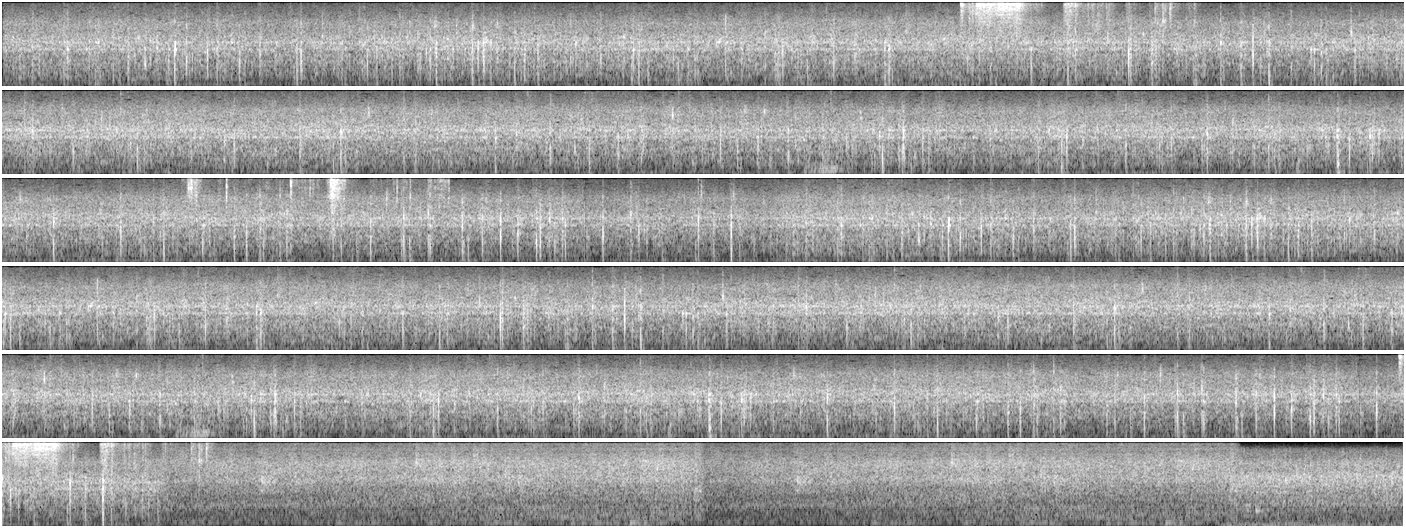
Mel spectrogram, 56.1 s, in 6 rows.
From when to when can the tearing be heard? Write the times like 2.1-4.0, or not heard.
6.3-8.0, 19.9-21.7, 46.6-48.1.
